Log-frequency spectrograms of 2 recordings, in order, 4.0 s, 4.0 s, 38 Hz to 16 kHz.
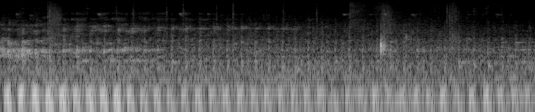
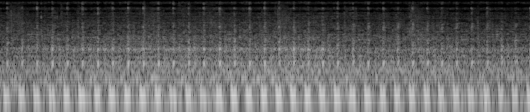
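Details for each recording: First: Suzuki Access 125 scooter at idle, before repair: light, fairly regular knock about three per second under the engine note; variator movable drive (roller comb) worn, unchanged for a long time, to be replaced. Variator knock from worn movable drive. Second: Suzuki Access 125 scooter after replacing the long-unchanged worn movable drive, started with the side cover off: even, regular low throb at idle, about three pulses a second, with no rattle or scraping; the earlier running noise is gone.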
